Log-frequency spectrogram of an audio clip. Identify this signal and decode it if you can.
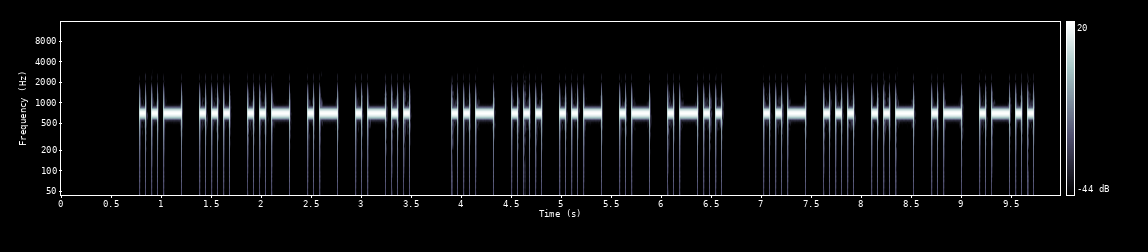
Morse code, heard as a keyed tone, about 20 wpm, 700 Hz. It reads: USUAL USUAL USUAL
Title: Top 500 Words Repeated 20wpm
